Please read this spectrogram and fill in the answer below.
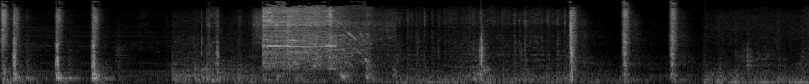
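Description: Porch-framing work: a string of sharp, separate knocks and shots, with a loud burst of hissing noise lasting about a second a few seconds in.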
